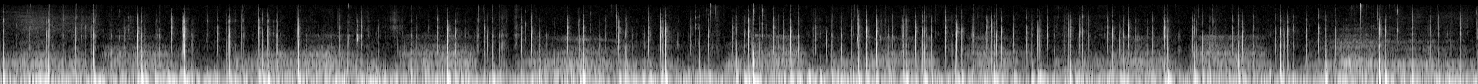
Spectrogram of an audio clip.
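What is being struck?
Plastic powder tub.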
